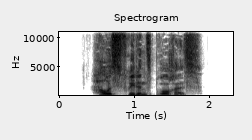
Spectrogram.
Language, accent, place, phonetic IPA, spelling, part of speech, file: German, Germany, Berlin, [ˈhaʊ̯sfʁiːdn̩sˌbʁʊxəs], Hausfriedensbruches, noun, De-Hausfriedensbruches.ogg
- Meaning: genitive of Hausfriedensbruch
